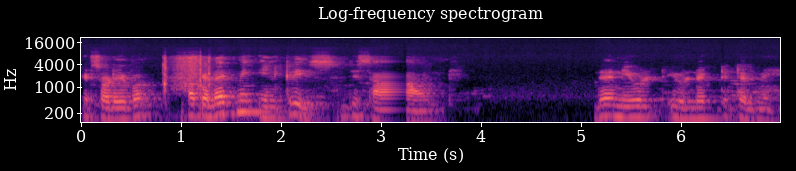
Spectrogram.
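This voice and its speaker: A man's voice: fairly high pitch, unhurried, a crowd in the background. A middle-aged man, a professor lecturing an online class and quizzing his students, with many fillers and restarts. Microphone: video call. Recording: echoey, dull online class audio.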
